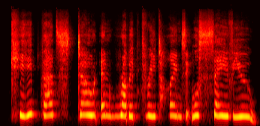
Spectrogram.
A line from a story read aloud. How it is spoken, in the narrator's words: Daru from afar called out after her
